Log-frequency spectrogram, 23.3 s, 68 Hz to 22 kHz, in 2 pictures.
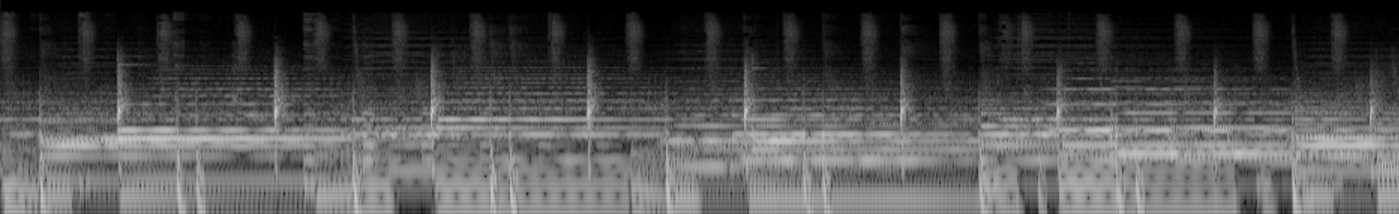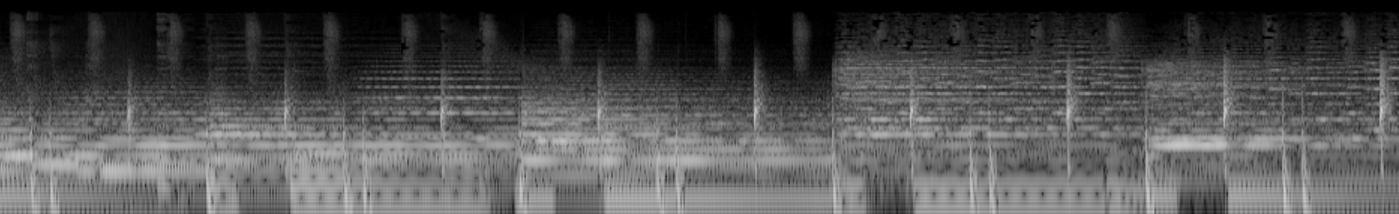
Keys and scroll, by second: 1.7 Delete.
